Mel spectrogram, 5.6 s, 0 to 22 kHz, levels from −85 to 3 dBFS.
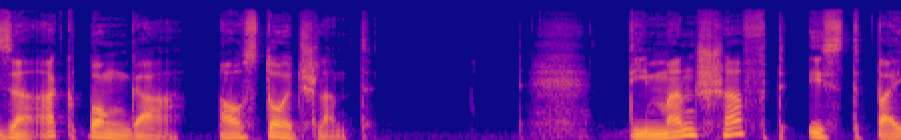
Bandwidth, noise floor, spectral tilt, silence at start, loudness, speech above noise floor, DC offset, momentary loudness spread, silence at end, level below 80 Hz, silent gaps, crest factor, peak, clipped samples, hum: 16.5 kHz; -72 dBFS; -5.5 dB/octave; 0 s; -22 LUFS; 51 dB; under 0.1%; 19 LU; 0 s; -44 dBFS; none; 20 dB; -4 dBFS; under 0.1%; none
